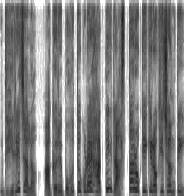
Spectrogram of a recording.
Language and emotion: Odia, fearful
